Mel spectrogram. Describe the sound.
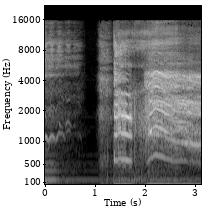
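A human voice imitates a bald eagle's cry: a soft wavering whistle-like tone, a brief pause, then a loud, shrill, harsh screech that stretches into a sustained, high-pitched wail.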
